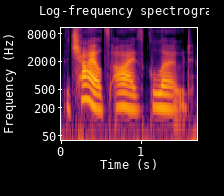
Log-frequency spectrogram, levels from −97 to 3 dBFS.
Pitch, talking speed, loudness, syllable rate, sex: 210 Hz, 140 wpm, -18 LUFS, 3.3 syllables/s, female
